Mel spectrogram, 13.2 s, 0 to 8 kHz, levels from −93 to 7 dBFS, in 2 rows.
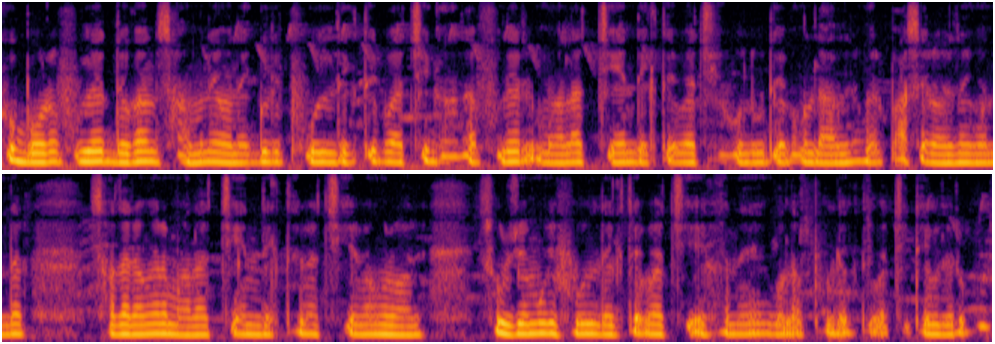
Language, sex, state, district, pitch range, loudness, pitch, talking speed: Bengali, male, West Bengal, Dakshin Dinajpur, 155-175 Hz, -17 LUFS, 165 Hz, 185 wpm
